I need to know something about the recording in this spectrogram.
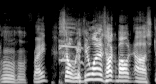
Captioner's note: laughs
